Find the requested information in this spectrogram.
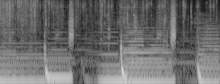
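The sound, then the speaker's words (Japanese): Bites into a chocolate cornet pastry topped with nuts, giving a few sharp, crisp crunches and crackles spaced across the moment. “食べていきたいと思います。なんか上にナッツが乗ってるんですよね。美味しそうじゃあいただきます”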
